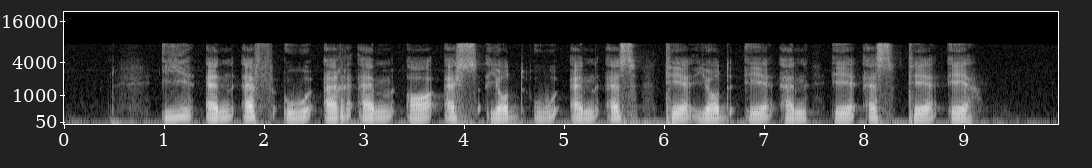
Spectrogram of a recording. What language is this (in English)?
Norwegian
